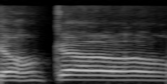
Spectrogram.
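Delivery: all-out screaming, high and loud. As two characters wrestle, the player's character calls out, screaming. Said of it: "I'm just screaming like".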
